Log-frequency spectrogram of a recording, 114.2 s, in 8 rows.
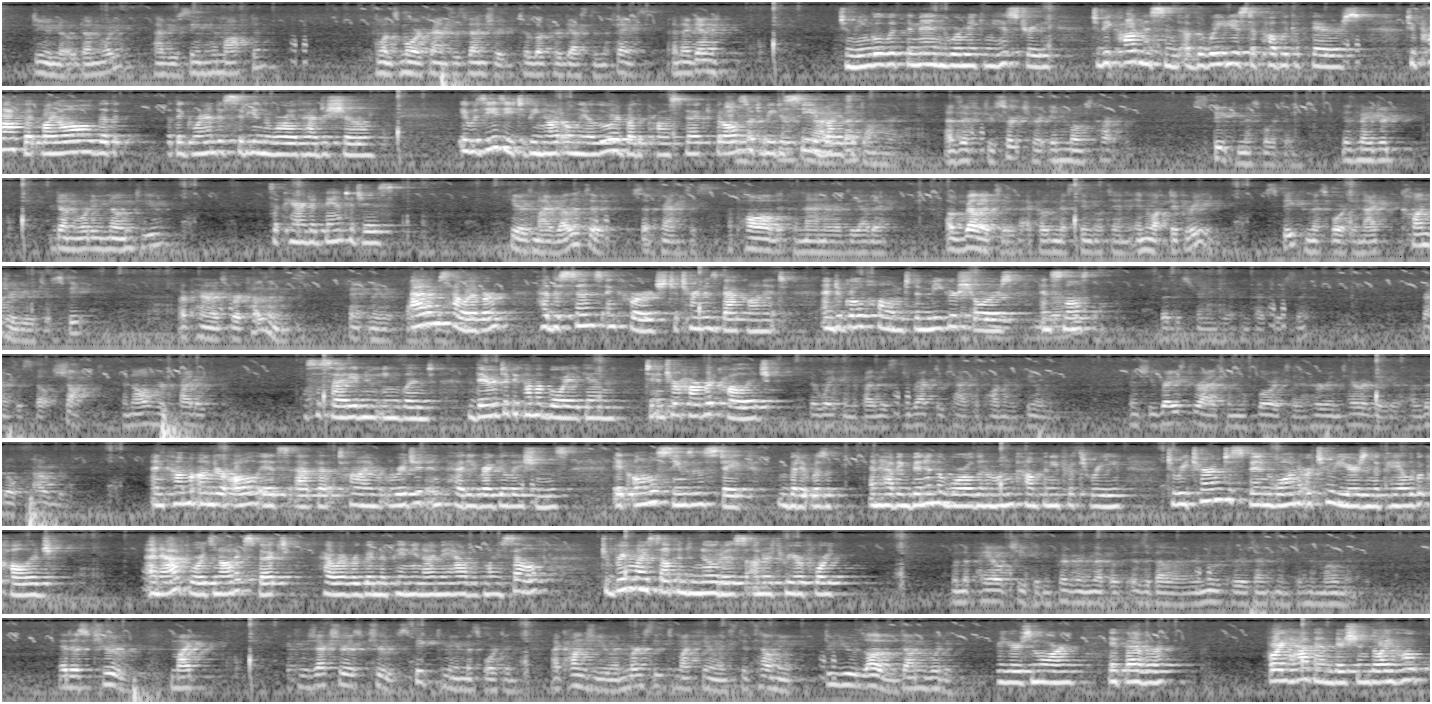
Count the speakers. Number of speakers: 2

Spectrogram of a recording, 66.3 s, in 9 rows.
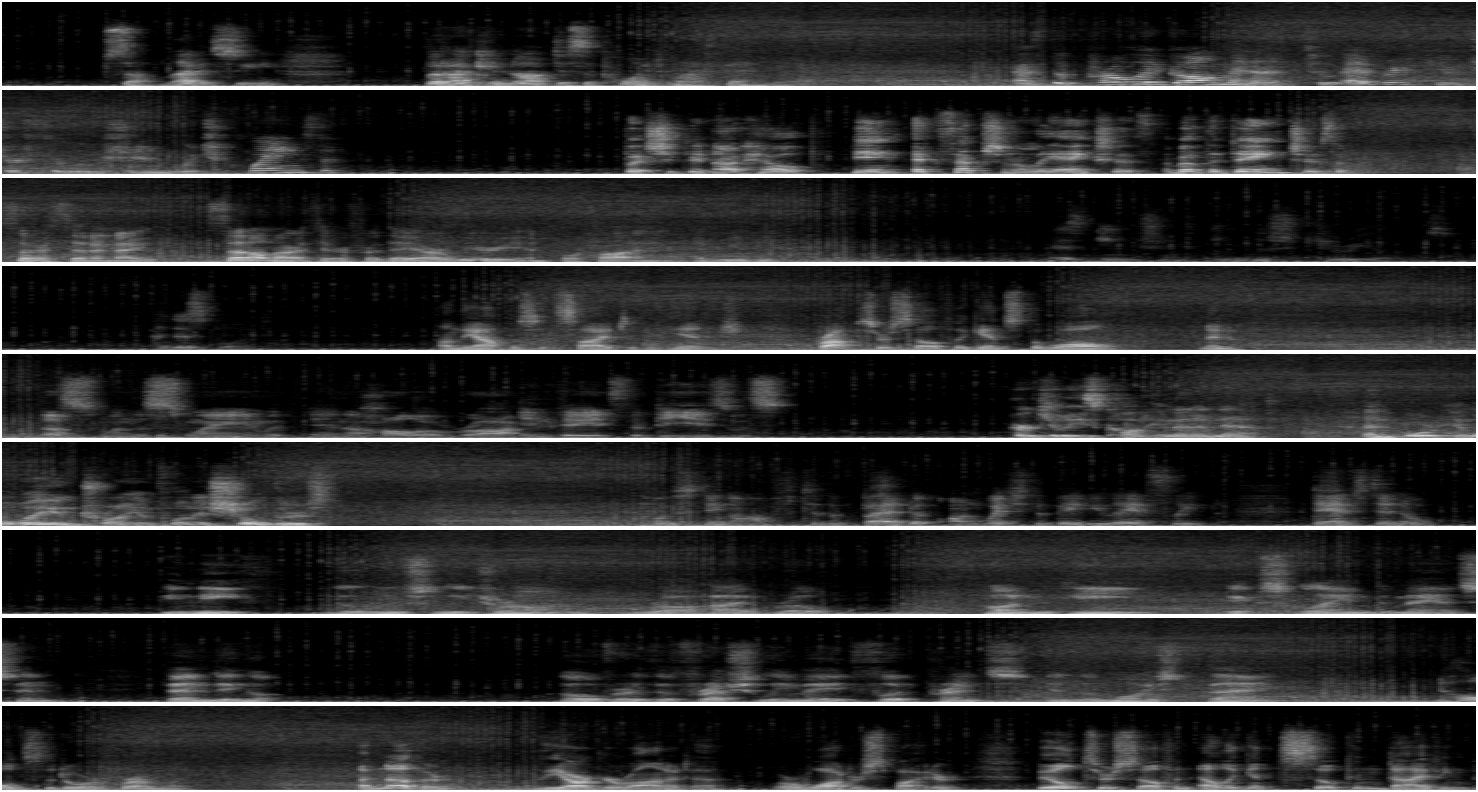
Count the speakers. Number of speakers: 10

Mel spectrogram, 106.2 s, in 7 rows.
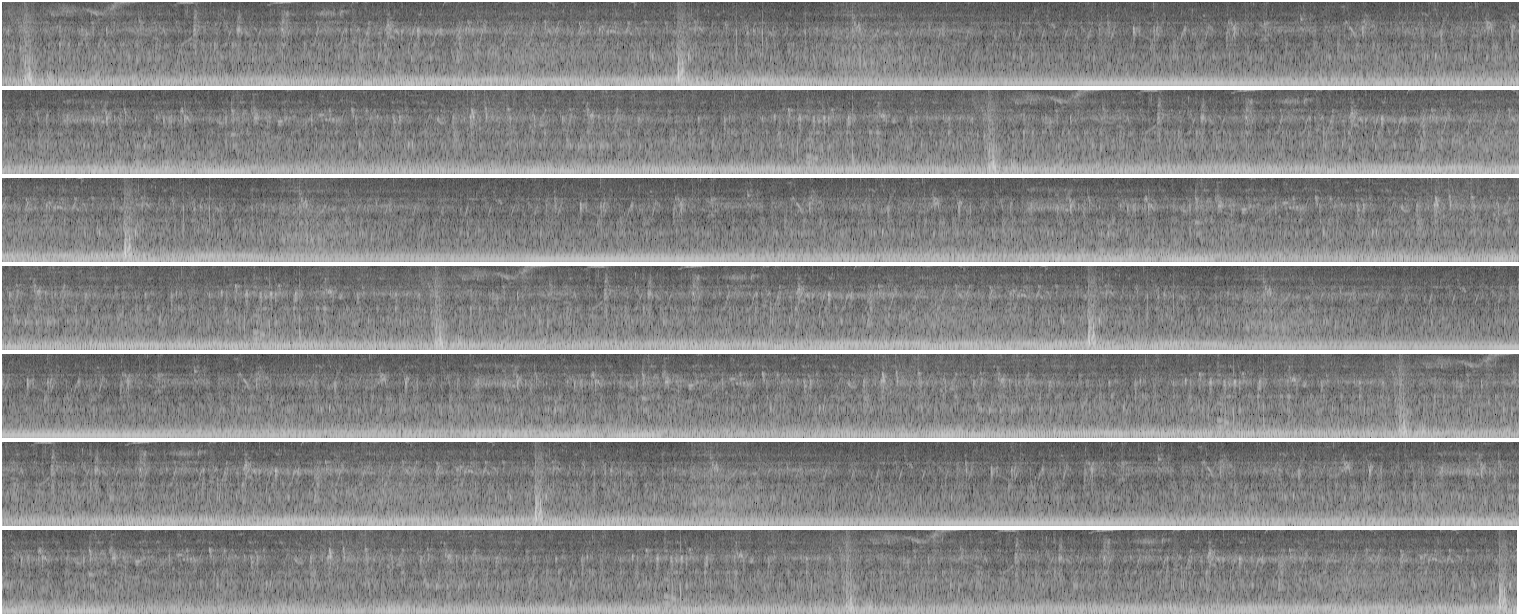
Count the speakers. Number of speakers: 0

